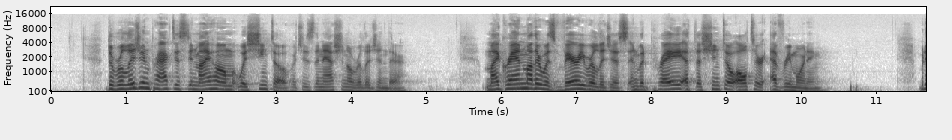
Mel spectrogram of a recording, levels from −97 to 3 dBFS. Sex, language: male, English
